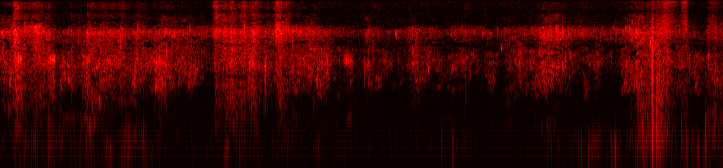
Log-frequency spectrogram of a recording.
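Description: Small waves lapping and splashing at the edge of a lake in faint, irregular swishes, with one sharper splash near the end.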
